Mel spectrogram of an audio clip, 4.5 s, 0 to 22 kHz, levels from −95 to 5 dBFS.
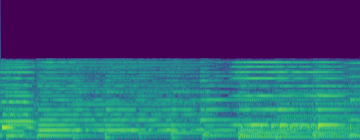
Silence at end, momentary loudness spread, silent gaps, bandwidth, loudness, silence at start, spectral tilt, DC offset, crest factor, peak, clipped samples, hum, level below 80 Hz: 0 s; 9 LU; none; 4 kHz; -20 LUFS; 0 s; -10 dB/octave; under 0.1%; 16 dB; -4 dBFS; under 0.1%; none; -46 dBFS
